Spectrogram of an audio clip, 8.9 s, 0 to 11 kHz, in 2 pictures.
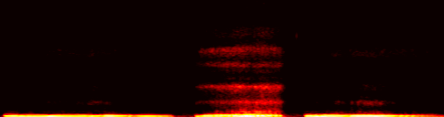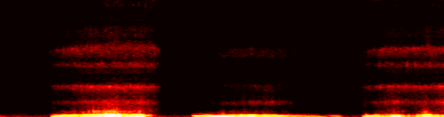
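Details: Regular low rumbling snores from a sleeping dog, about 19 breaths a minute, vibrating on both in-breath and out-breath; snoring.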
